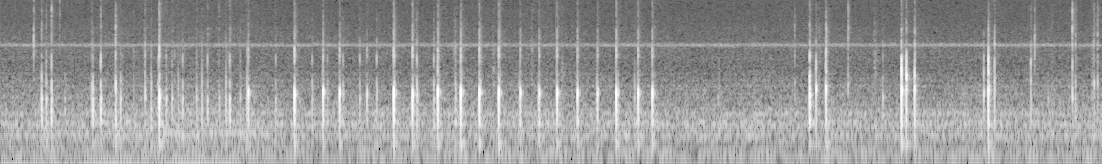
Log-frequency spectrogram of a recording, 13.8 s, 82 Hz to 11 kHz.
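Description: A small cylindrical plastic Flarp putty tub, lid on, is held in both hands and rotated while long fingernails tap and scratch its side and base. Dozens of quiet, crisp, dry clicks come in quick runs, densest through the middle, with soft scratching between them. A faint steady tone near 2.7 kHz sits underneath, and a low rumble is heard during the first few seconds.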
